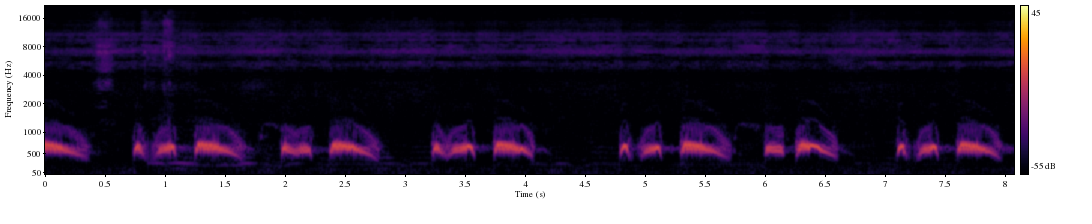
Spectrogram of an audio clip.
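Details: Decoy spotted dove calling to attract wild doves: steady series of coo phrases, each two or three quick notes ending in a longer falling coo, repeated roughly every second with no other sounds.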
